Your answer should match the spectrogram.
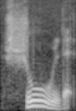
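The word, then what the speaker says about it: Schwein: schine schne schine and this s CH of course is a special sound in German which just pronounced differently than in English like school but here we say shine shine um yeah you have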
